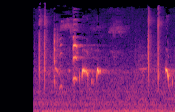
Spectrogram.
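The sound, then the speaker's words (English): A regent honeyeater, a critically endangered Australian bird, calls in a quick series of clear, metallic chirps and warbling notes, some with sharp upward sweeps, distinct over a faint low background hum. “The Regent Honeyeater is one of Australia's most critically endangered birds”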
